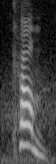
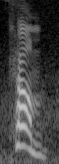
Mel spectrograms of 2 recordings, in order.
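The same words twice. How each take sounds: First: Loud, higher call of come; firm recall command. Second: Loud, sharp call of come; firm recall command. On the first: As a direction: snap the dog back to you. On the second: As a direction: call the dog in with one firm word. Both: Shown as a demonstration. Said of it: "this time I'm gonna put the word with it".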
